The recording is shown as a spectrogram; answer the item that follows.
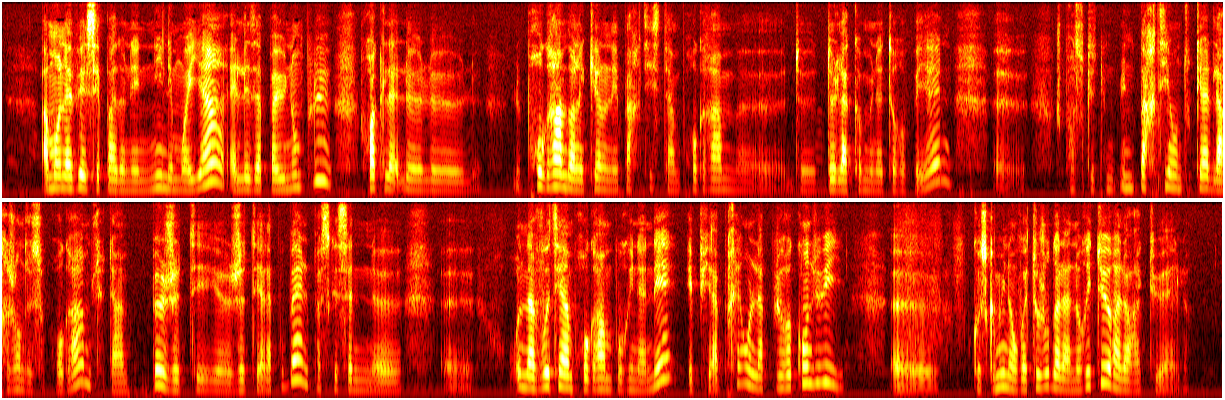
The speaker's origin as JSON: {"language": "French", "region": "Brussels", "country": "Belgium", "said": "Moi, à Bruxelles, j'habite Bruxelles, je suis bruxelloise"}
